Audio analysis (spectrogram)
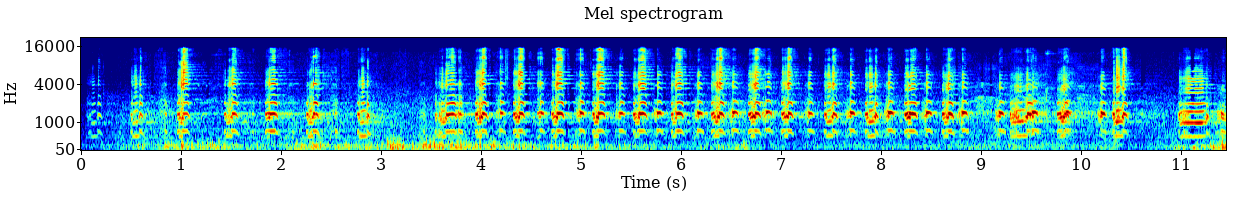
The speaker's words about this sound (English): You might think of them as docile layers of poop everywhere, but the Canada goose, when irritated and aggravated and feeling put upon, can turn into a vicious attack goose. Let's listen, shall we, together to the sound of an attack goose.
